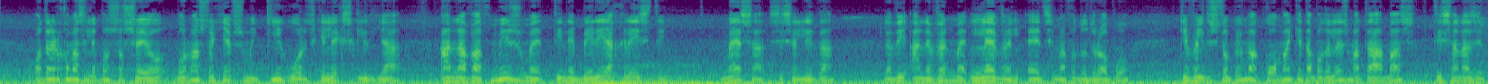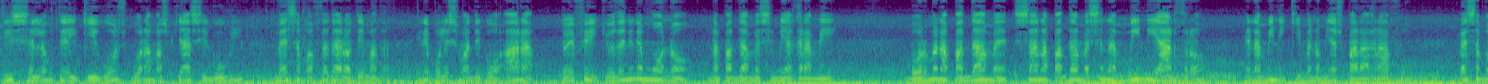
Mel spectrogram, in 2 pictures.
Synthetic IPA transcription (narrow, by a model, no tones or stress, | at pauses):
o̞t̪ɐnexo̞mɐst̪e̞lipo̞nst̪o̞se̞o̞bo̞ɾumenɐst̪o̞çe̞fsume̞ciɣoɾt̪scele̞ksi̥kliðʝɐː | nɐvɐθmizume̞t̪ine̞mbiɾiɐxɾist̪ime̞sɐst̪ise̞liðɐ | ðilɐðiʔɐne̞ve̞nume̞le̞ve̞le̞t͡simeɐft̪o̞t̪o̞nd̪ɾo̞po̞ | ce̞ve̞lt̪ist̪o̞piumeɐko̞mɐce̞t̪ɐːpo̞t̪e̞le̞zmɐt̪ɐmɐs | t̪isɐnɐzit̪isi̥seloŋɡ̚t̪elciɣuoɾzboɾinɐmɐspçɐsiɣuɡlme̞sɐːpo̞ɐft̪ɐt̪ɐe̞ɾo̞t̪imɐt̪ɐ̰ine̞po̞lisimɐnd̪iko̞ʔɐɾɐ | t̪o̞efɐjt̪uðe̞nine̞mo̞no̞nɐːpɐnd̪ɐme̞se̞miɐɣɾɐmi | bo̞ɾume̞nɐpɐnd̪ɐme̞sɐnɐpɐnd̪ɐme̞se̞nɐminiɐɾθɾo̞e̞nɐminicime̞no̞mɲɐspɐɾɐɣɾɐfume̞sɐːpo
